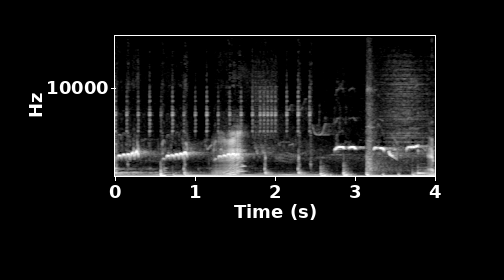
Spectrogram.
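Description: A string of short rising chirps, then one long whistle sliding upward about a second and a half in, and a few short level whistle notes near the end, all over a steady low hum.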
